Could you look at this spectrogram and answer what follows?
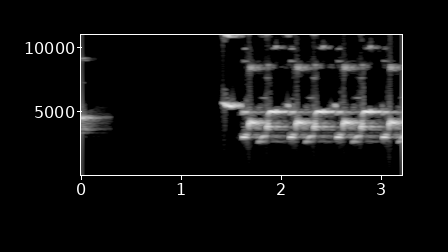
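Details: European goldfinch singing a clean Malaga-style song, recorded as a tutor for young goldfinches and goldfinch hybrids to memorise; one short high note, a pause, then rapid, tinkling, twittering phrases run continuously from about 1.4 seconds, with no other sounds.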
